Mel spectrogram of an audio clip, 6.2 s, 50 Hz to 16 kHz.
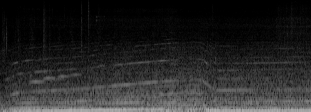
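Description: Monte Carlo car with about 350 brake horsepower, its engine droning loud and close in a steady rev that climbs, dips sharply around the fourth second, then settles back into a rising hum, with no talk.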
